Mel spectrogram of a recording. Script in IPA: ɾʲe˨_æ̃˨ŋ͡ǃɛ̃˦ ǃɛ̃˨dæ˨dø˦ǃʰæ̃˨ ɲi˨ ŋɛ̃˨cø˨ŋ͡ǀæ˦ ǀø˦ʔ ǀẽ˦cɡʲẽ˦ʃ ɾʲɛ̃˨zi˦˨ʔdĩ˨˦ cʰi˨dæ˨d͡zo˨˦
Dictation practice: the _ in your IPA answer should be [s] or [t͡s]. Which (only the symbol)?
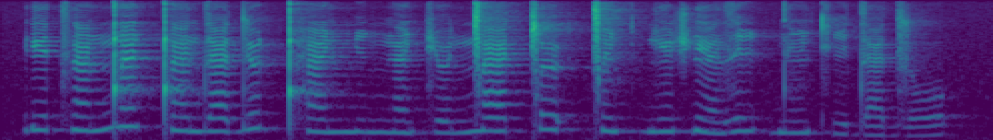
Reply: t͡s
